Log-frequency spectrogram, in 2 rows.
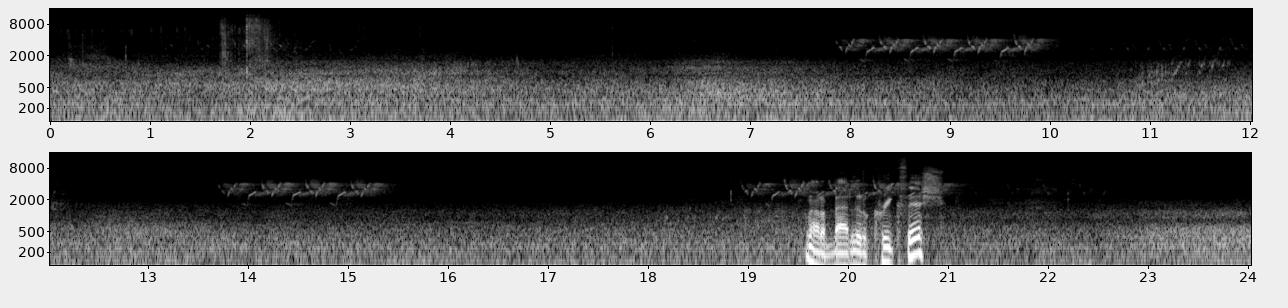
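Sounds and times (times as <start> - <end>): songbird chirping: 0.0 - 4.1, 7.7 - 12.2, 13.7 - 15.5, 16.4 - 22.8
rushing outdoor noise: 0.0 - 24.0.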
